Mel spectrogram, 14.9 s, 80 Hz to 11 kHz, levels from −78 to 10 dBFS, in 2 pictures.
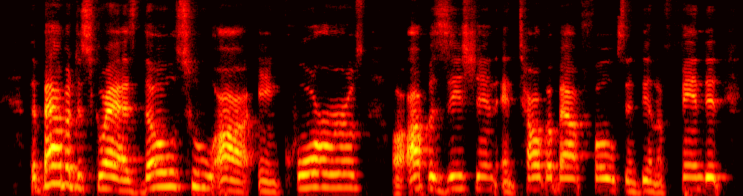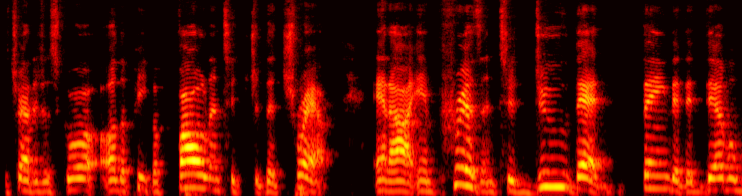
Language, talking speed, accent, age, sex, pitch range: English, 150 wpm, American, 50-69, female, 170-220 Hz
